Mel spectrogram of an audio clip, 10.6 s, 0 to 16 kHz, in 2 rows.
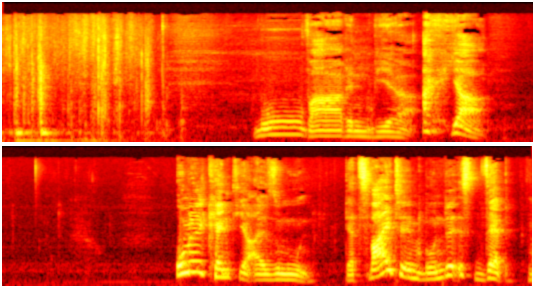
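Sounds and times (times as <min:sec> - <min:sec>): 
paper rustling and crinkling: 0:00.0 - 0:01.8
speech: 0:02.6 - 0:04.9, 0:07.1 - 0:10.6.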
